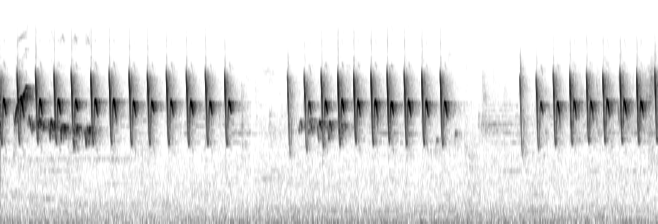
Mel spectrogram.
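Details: Bar-winged prinia of the type called 'kristal', singing vigorously in the 'nembak' style: long volleys of fast, sharp, identical ticking notes, about five per second, given in three runs separated by brief pauses, in a quiet setting.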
